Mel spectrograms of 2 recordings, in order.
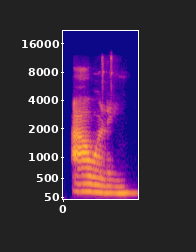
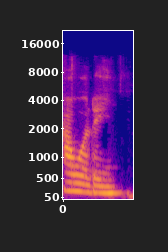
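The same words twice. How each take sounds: First: The word begins with a vowel, h silent. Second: The word begins with an audible h sound. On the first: The speaker calls it right. "mình sẽ đọc là hourly" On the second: The speaker calls it wrong. "chúng ta không đọc là hourly"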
